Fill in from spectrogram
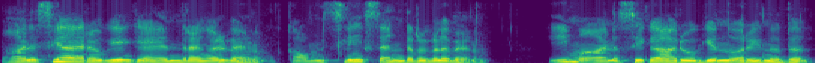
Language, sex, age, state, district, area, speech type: Malayalam, female, 18-30, Kerala, Kozhikode, urban, spontaneous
